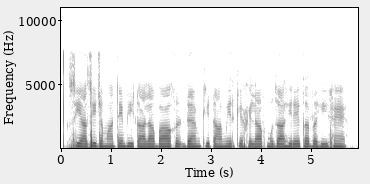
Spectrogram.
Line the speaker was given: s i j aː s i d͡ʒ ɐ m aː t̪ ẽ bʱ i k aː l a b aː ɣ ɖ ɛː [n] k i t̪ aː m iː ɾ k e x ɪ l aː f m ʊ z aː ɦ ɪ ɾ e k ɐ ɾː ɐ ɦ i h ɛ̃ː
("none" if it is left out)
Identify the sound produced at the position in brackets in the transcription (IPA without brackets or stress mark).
m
